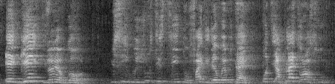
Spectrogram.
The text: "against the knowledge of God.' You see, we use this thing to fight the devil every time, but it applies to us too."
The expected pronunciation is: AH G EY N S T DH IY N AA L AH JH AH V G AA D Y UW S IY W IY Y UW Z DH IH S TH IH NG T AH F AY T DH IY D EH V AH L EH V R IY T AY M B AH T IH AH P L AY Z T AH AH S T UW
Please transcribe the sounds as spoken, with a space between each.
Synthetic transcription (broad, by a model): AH G EY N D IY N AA N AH AH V G AA D Y UW S IY W IY Y UW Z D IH S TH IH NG T AH F AY T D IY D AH W EH V R IY T AY M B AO T IH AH P L AY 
